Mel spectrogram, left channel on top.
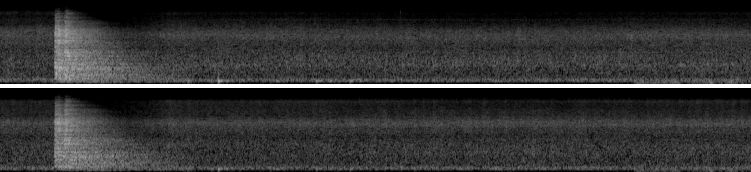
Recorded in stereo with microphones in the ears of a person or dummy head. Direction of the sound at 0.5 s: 5° right (ahead or behind).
